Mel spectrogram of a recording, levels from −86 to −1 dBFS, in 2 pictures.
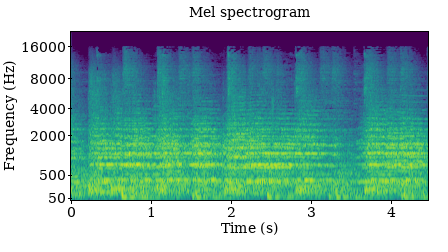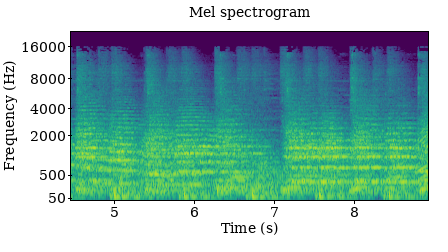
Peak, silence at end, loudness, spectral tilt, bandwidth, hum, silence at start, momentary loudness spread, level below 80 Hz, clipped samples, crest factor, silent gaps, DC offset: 0 dBFS; 0 s; -11 LUFS; -5 dB/octave; 16.5 kHz; none; 0 s; 4 LU; -30 dBFS; under 0.1%; 12 dB; none; under 0.1%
